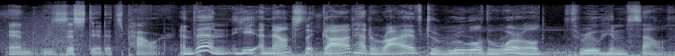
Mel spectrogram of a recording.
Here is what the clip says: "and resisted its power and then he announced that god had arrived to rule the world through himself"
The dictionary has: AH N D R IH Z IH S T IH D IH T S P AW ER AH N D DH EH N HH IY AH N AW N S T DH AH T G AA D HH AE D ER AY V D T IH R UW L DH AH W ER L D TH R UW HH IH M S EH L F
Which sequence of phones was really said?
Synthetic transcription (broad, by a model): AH N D R IH Z IH S T IH D IH T S P AW ER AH N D DH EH N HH IY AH N AW N S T DH AH T G AA D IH D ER AY V T IH R UW L DH AH W ER L D TH R UW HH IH M S EH L F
